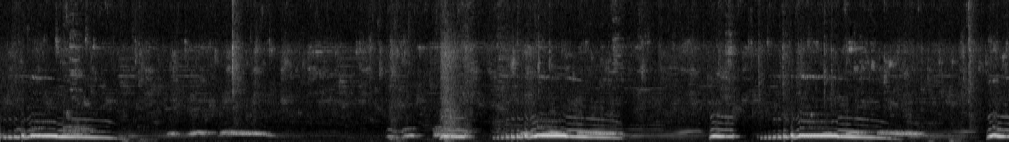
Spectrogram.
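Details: Perched puter dove in full gacor voice giving repeated deep coos, each long and gently falling, mixed with short clipped notes and gaps. A brief sharp knock sounds mid-sequence. Meant to lure other doves into calling.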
